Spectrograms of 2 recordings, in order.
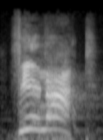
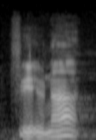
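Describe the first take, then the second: First: It is said forcefully to grab attention. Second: It is said calmly and plainly.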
